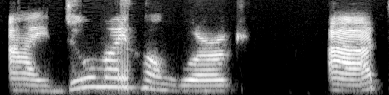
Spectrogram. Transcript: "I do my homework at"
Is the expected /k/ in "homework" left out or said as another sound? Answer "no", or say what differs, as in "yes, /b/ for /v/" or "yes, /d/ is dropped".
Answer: no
